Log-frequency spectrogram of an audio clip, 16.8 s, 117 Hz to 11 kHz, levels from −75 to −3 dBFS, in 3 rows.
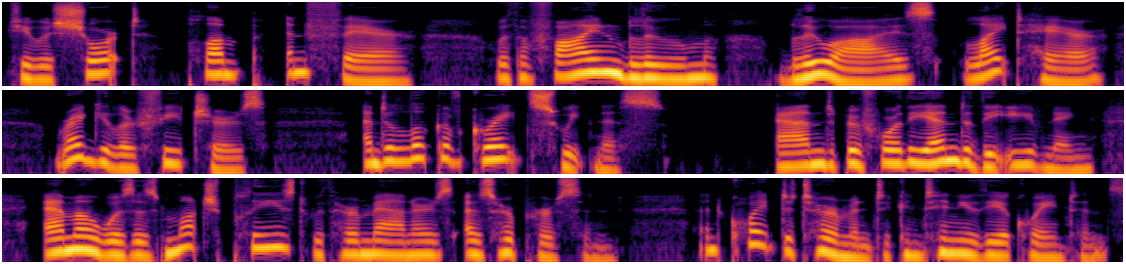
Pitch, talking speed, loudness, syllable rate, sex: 190 Hz, 170 wpm, -19 LUFS, 5.1 syllables/s, female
